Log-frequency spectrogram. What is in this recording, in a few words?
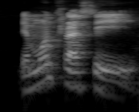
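"demonstrasi", Malay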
